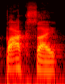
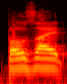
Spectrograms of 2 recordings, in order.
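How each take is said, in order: First: The middle sounds like ks. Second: The middle sounds like a plain z. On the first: The speaker calls it right. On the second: The speaker calls it wrong.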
